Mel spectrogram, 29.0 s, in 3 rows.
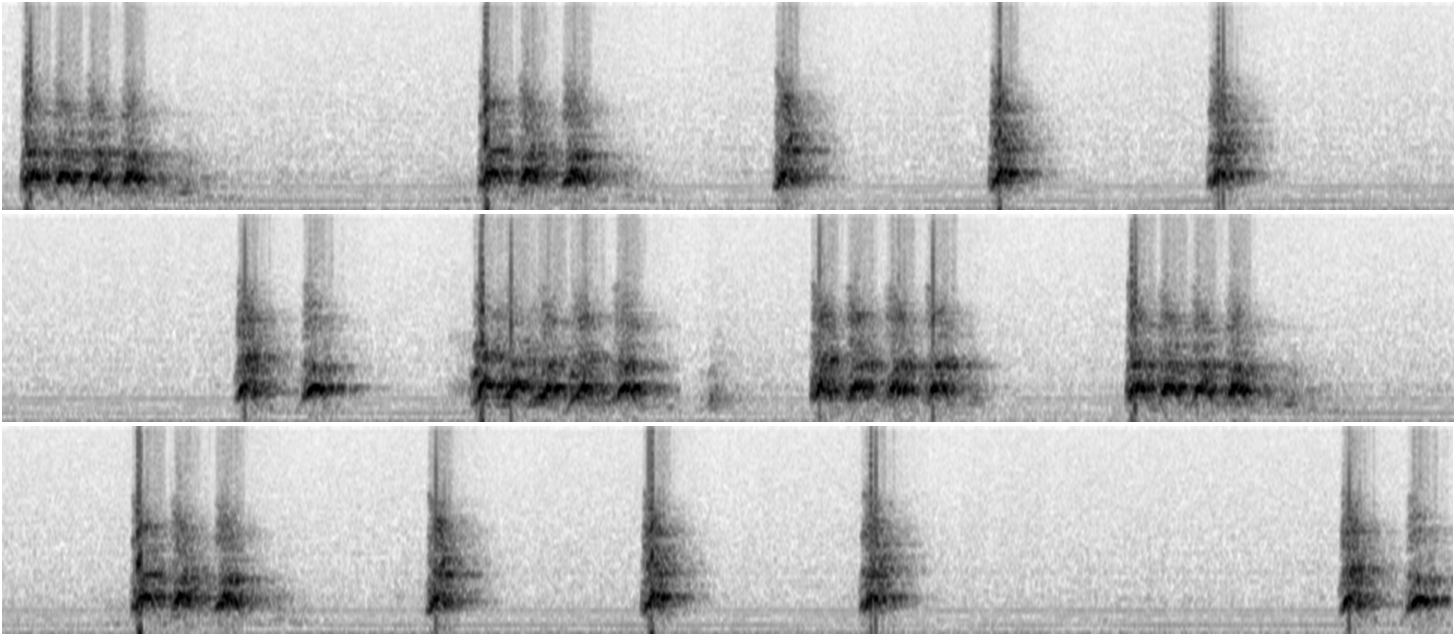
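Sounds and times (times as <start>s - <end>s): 
dog: 0.1s - 1.3s, 3.2s - 4.2s, 5.2s - 5.6s, 6.6s - 7.1s, 8.0s - 8.5s, 11.2s - 12.2s, 12.8s - 16.4s, 17.2s - 18.5s, 20.2s - 21.3s, 22.2s - 22.7s, 23.6s - 24.1s, 25.1s - 25.6s, 28.3s - 29.0s.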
